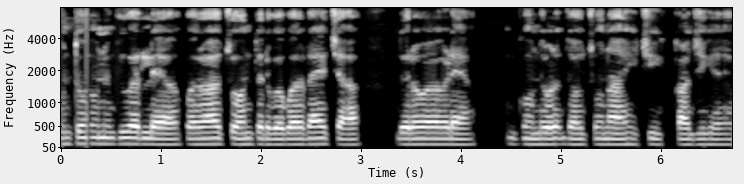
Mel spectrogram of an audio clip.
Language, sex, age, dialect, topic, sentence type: Marathi, male, 18-24, Southern Konkan, banking, statement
